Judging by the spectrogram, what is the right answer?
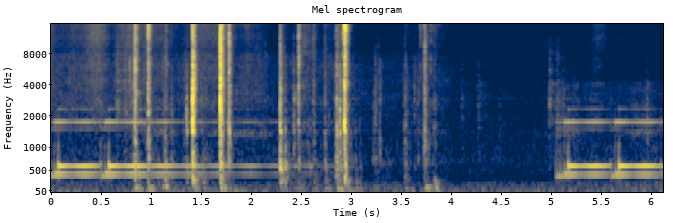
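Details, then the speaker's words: BMW N52 (E90/E92) after valvetronic motor gasket replacement, engine off with ignition on: quick runs of sharp clicks over steady dash chimes, a pause, then more; valvetronic motor adapting normally before starting. "Turn it off, take the keys out, turn the key like this, so you can hear click click click, some noise will come, and that's how your car is adjusting the timing."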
